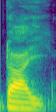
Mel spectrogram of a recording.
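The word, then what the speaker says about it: die: दोस्तों आई हो जाएगा डी आई ई को पढ़े दोस्तों डाई उसके बाद देखिए एल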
